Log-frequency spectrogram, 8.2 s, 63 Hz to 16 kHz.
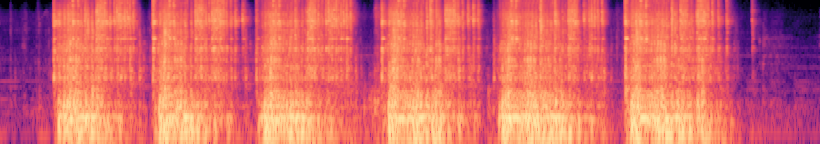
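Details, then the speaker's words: Husqvarna 345r brush cutter, unused all winter, with a new NGK plug, fuel squirted into the cylinder and choke on: six rough bursts about a second apiece that die each time, indicating a fuel problem; engine fires briefly after priming. "the firings choke off [Music] that was because it's been sitting all winter i've been studying for so long and what i did there now just brought it back to life"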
